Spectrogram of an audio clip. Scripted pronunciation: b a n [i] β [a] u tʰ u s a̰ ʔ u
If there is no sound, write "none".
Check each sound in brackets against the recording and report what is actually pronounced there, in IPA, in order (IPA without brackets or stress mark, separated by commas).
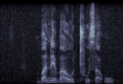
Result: ɛ, a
